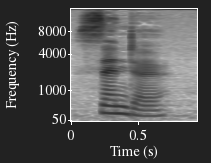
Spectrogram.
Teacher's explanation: send is the strong form and her is weak because her is not stressed we drop the initial hurt sound so it's pronounced sender what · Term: drop the initial h sound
